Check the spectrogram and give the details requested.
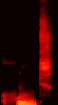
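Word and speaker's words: Hund: The pronunciation of डी साउंड्स like T like हुंट common mistakes to avoid don't soften the D eight word endings it's a hard T not soft D.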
